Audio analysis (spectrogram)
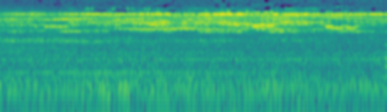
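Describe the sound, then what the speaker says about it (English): A train slows to a crawl, its wheels squealing in a loud, sustained high-pitched screech over a steady rumble. No voices are heard. "Again, the train slowing down to very, very, very slow speed."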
